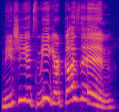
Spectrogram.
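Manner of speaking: acted excited call to a relative; excited cousin reveal. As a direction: plead to be recognised as family. IT agent acted, recognising his cousin.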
